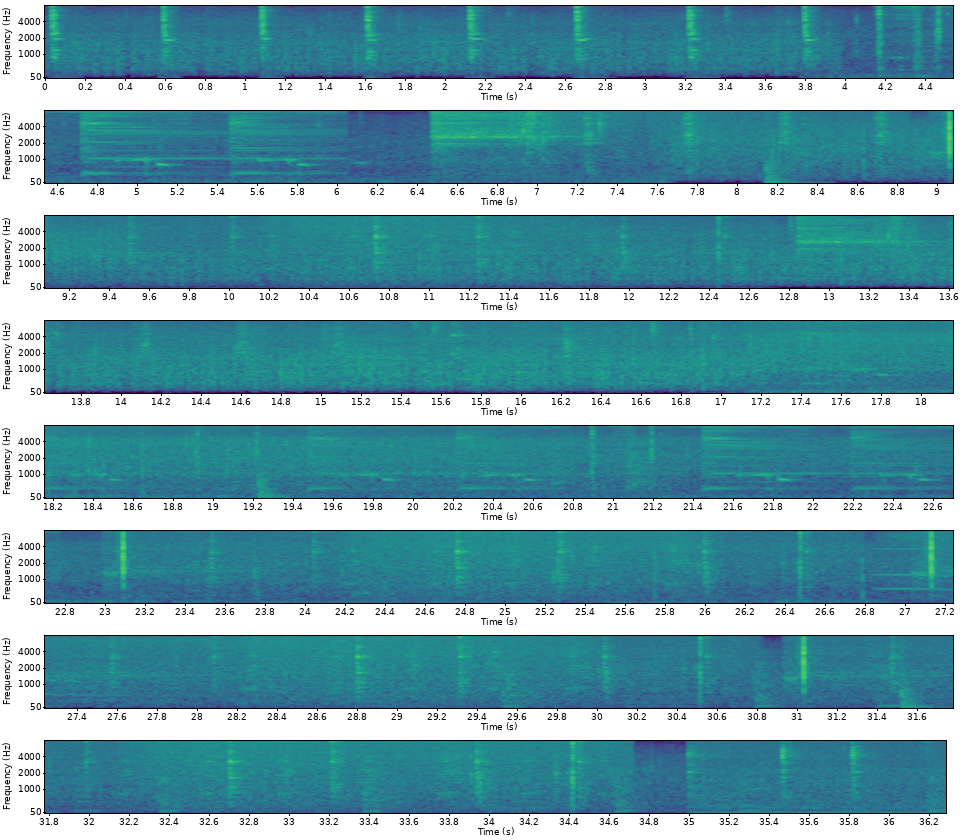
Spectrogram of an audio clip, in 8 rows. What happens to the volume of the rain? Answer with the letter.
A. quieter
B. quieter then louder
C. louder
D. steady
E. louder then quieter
E.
